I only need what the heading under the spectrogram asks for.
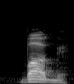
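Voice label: "bug", English; RhymeTest; jug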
